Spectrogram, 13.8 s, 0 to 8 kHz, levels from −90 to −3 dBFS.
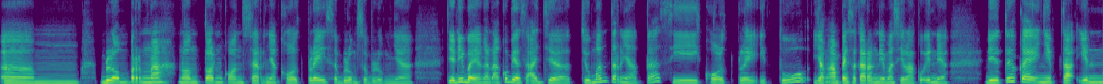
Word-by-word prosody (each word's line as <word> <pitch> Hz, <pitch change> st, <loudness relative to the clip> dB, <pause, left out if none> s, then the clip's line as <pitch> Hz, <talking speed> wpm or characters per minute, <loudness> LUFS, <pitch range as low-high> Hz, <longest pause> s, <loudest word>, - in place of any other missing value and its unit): mmm, 170 Hz, -1 st, -1 dB, 0.3 s
belum 200 Hz, +1 st, +6 dB
pernah 205 Hz, +1 st, +2 dB
nonton 195 Hz, +1 st, 0 dB
konsernya 185 Hz, 0 st, -3 dB
Coldplay 195 Hz, +4 st, 0 dB
sebelum-sebelumnya, 165 Hz, -3 st, -5 dB, 0.4 s
jadi 185 Hz, +8 st, +4 dB
bayangan 185 Hz, -4 st, +4 dB
aku 280 Hz, +11 st, -2 dB
biasa 200 Hz, -3 st, +3 dB
aja 190 Hz, -3 st, -1 dB, 0.2 s
cuman 240 Hz, +10 st, -1 dB
ternyata 215 Hz, -, -2 dB
si 195 Hz, -2 st, -3 dB
Coldplay 175 Hz, 0 st, -2 dB
itu 200 Hz, -, -4 dB
yang 185 Hz, -1 st, +1 dB
ampe 180 Hz, +2 st, +4 dB
sekarang 185 Hz, -1 st, +3 dB
dia 185 Hz, -, -1 dB
masih 180 Hz, -1 st, -1 dB
lakuin 170 Hz, +5 st, -2 dB
ya, -, -, -8 dB, 0.5 s
dia 195 Hz, +1 st, +6 dB
itu 310 Hz, +6 st, +1 dB
kayak 235 Hz, -8 st, +4 dB
nyiptain, 205 Hz, 0 st, +1 dB
190 Hz, 120 wpm, -25 LUFS, 175-205 Hz, 0.5 s, belum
